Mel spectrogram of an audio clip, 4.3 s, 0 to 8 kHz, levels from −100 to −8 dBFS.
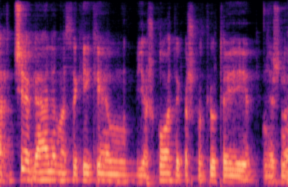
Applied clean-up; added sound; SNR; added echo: neural mask model DeepFilterNet 3.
